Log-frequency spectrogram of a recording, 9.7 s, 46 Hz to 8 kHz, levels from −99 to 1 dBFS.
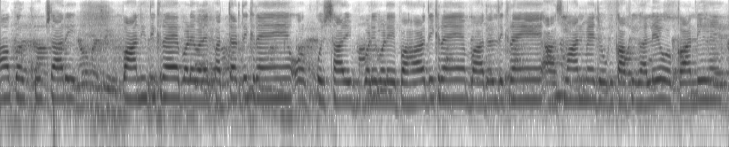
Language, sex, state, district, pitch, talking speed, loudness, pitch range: Hindi, female, Chhattisgarh, Sukma, 235 Hz, 220 wpm, -28 LUFS, 225-245 Hz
